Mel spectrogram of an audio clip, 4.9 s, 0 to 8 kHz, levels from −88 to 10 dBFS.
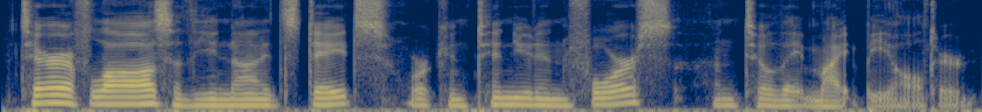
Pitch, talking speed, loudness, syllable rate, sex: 125 Hz, 195 wpm, -19 LUFS, 5.7 syllables/s, male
